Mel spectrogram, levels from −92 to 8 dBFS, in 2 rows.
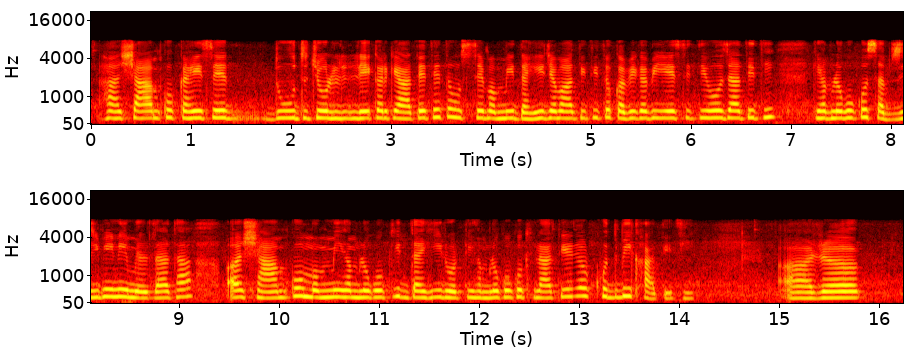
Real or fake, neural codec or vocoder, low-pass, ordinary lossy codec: real; none; none; none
